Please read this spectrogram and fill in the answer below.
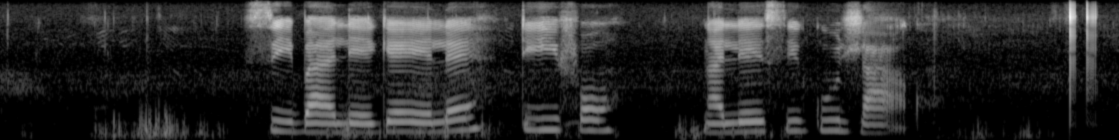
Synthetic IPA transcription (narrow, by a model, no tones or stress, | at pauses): siɓalɛk̬ɛlɛtʼifɔ | ŋalesik̬uɮa̰ːk̬ɔ̥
